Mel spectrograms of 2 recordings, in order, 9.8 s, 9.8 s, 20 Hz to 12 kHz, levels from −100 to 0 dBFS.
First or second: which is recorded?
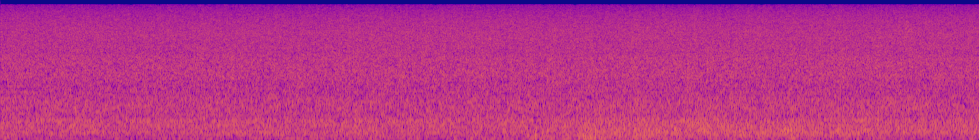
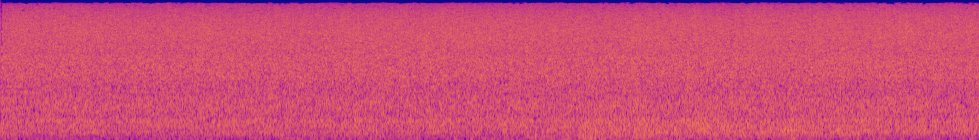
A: second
